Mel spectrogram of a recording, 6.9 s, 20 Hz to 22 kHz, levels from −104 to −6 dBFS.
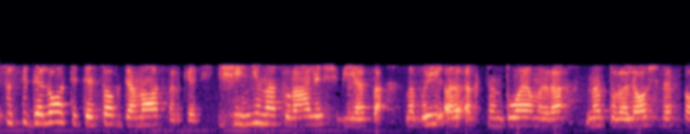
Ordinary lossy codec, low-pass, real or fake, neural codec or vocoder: AAC, 24 kbps; 3.6 kHz; real; none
